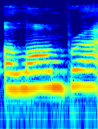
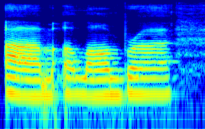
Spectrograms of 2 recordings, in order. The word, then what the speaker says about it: Alhambra: So I definitely like either the single Alhambra, I believe is how you pronounce it, of the Van Cleef,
